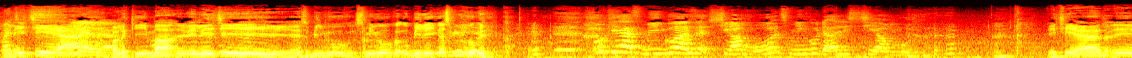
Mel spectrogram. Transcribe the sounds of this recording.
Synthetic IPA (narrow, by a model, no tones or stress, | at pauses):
let͡ʃeabalakimaʔelet͡ʃes̬əmiŋɡusəmiŋɡukaʔkubileʔkasəmĩŋɡukobileʔ | okeasəmiŋɡuasaʔ̚t͡ʃiambut̪̚səmiŋɡudaʔlit͡ʃiambut̪̚ | let͡ʃeat̪aʔde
